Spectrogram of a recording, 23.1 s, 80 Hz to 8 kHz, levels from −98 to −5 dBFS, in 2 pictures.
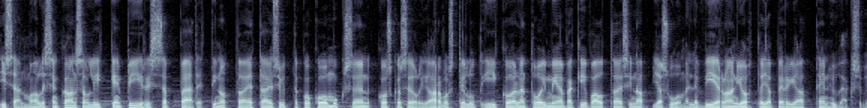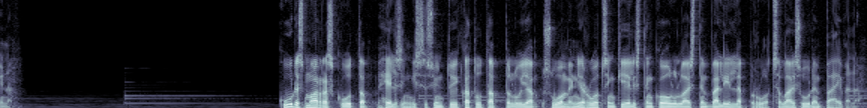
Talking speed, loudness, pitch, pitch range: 80 wpm, -21 LUFS, 110 Hz, 100-120 Hz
